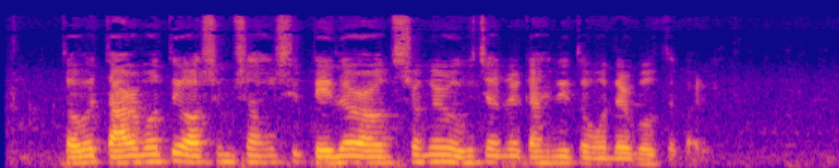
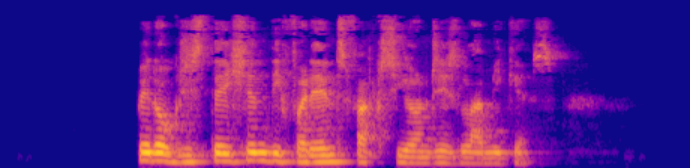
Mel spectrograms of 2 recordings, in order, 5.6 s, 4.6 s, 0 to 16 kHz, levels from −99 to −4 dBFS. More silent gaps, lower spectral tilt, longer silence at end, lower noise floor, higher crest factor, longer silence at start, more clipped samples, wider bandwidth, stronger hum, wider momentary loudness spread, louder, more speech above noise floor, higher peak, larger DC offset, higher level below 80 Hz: neither; first, -6.5 dB/octave vs -5 dB/octave; about the same, 0.9 s vs 0.95 s; second, -57 dBFS vs under -90 dBFS; about the same, 16 dB vs 20 dB; second, 0.4 s vs 0.9 s; neither; about the same, 11.5 kHz vs 11.5 kHz; neither; about the same, 10 LU vs 12 LU; about the same, -24 LUFS vs -26 LUFS; second, 34 dB vs over 65 dB; about the same, -8 dBFS vs -8 dBFS; neither; first, -54 dBFS vs -74 dBFS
